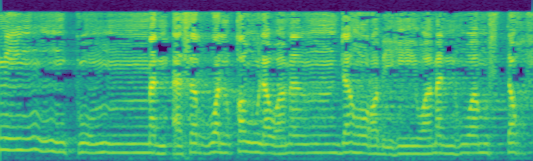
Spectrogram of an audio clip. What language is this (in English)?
Arabic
